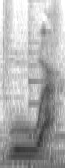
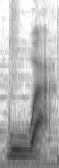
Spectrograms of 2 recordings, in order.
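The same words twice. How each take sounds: Both takes have the same delivery.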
